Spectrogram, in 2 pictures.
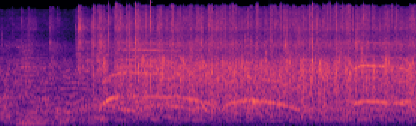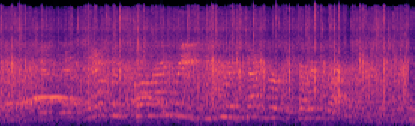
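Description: An audience claps along in rhythm.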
